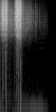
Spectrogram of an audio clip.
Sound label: SHAKER, Afro Shakers, Shake&Rattle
